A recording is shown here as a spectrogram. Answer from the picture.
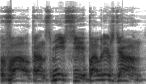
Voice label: voice message transmission damaged, crew ships russian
